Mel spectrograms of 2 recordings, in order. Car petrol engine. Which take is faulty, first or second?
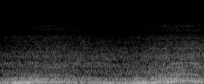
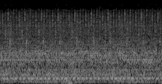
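second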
